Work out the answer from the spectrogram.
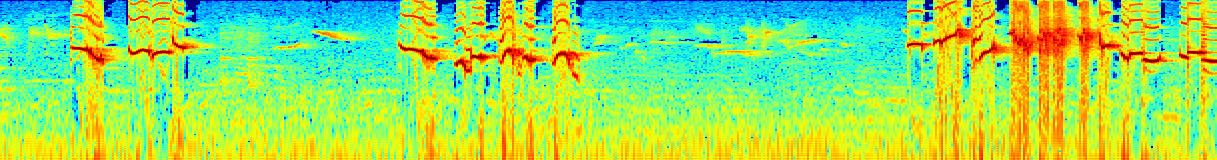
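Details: Full isian song of an oriental magpie-robin (kacer), used to coax other kacer into song: three loud phrases of whistled notes and abrupt chips, the last longest, with a rough, noisy climax and quiet gaps between phrases.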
